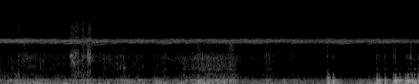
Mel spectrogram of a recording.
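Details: Chorus of spring peepers behind a blueberry farm, a shrill unbroken wall of high peeps holding one pitch throughout, over low background rumble and a few soft thumps and rustles.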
